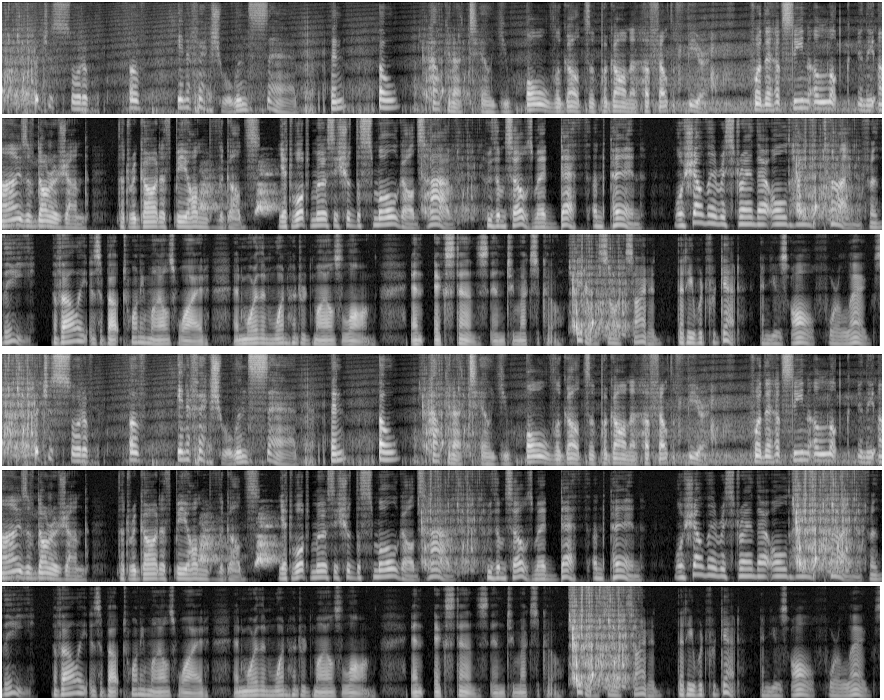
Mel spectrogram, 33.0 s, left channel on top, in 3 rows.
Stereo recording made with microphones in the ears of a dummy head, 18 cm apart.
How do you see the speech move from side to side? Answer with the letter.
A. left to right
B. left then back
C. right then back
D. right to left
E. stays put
D.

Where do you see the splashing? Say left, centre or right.
right.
